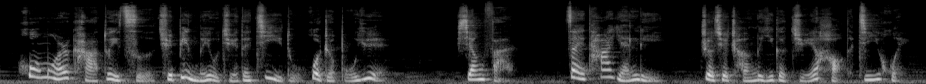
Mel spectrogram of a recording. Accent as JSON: {"language": "Chinese", "country": "China", "said": "我们中国人"}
